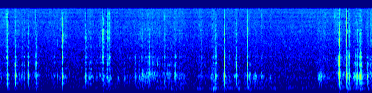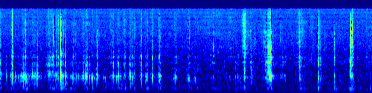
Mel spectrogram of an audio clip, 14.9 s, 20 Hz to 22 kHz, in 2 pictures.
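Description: Long red nails tap and scratch the printed lid of a small, closed, hinged aluminium Sucrets cough drop tin, which sounds hollow. Sharp, bright clicks come in quick, uneven bursts over a soft scratchy patter, with a faint tinny ring around 670 Hz that dies away almost at once.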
